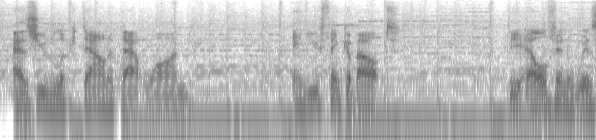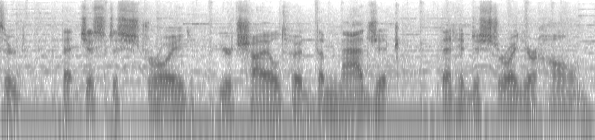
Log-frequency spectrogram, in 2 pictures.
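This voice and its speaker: This podcast host speaks at a medium pitch with a flat, slightly slow delivery while music plays in the background. He improvises second-person fantasy stories as game master and chats with listeners.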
